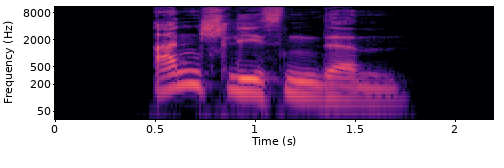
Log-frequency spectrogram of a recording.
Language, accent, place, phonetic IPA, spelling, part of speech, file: German, Germany, Berlin, [ˈanˌʃliːsn̩dəm], anschließendem, adjective, De-anschließendem.ogg
- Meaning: strong dative masculine/neuter singular of anschließend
